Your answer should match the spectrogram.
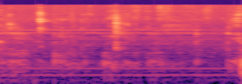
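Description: Wooden pastel pencils clicking against one another as a handful is sorted through to pick out a colour: a few light, separate clicks.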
